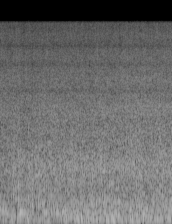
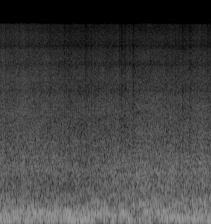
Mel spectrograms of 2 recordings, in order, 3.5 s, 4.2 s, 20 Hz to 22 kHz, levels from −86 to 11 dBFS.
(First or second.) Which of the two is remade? second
